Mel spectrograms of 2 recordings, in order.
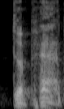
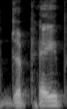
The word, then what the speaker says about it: DePape: DePape, because he actually pointed that out to the court this past day. How to pronounce his name, I believe.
